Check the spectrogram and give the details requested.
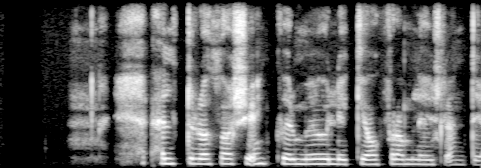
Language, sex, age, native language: Icelandic, male, 11, Icelandic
